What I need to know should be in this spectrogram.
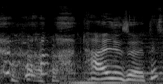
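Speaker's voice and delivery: high, exaggerated, mock-exasperated whine.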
